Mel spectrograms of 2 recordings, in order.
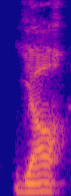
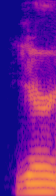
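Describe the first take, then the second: First: The final R sound is dropped. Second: The final R sound is clearly pronounced. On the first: "she's not pronouncing R sounds" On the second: "Resonance, vibration"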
